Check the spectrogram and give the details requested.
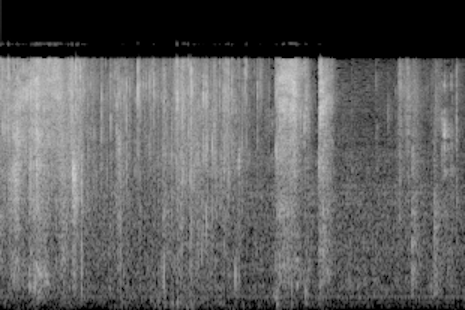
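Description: Close-miked chewing of a bite of cheese fry pizza: soft wet mouth sounds and small clicks, with a brief louder noisy stretch about four seconds in.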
